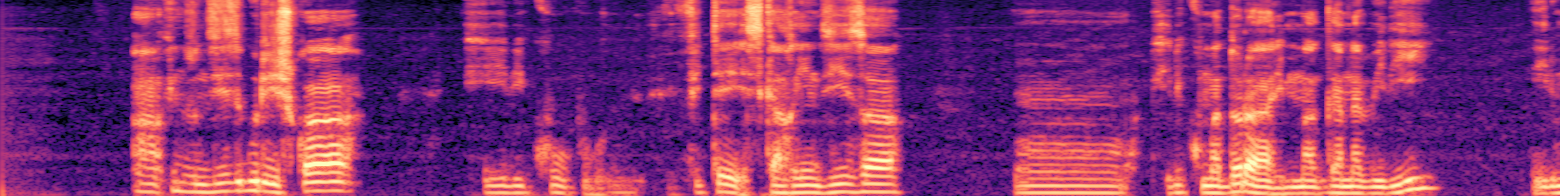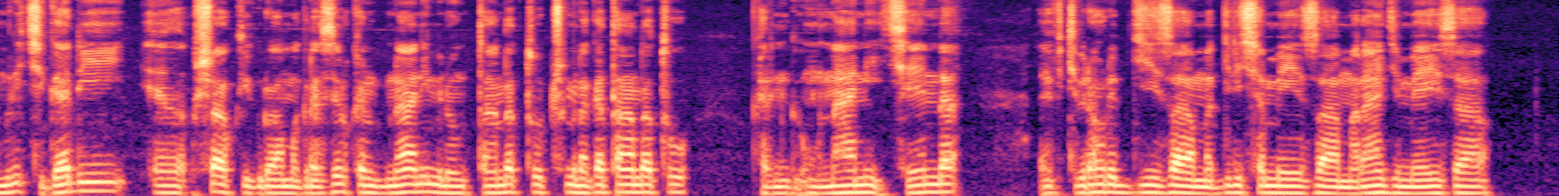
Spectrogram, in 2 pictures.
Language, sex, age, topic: Kinyarwanda, male, 18-24, finance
